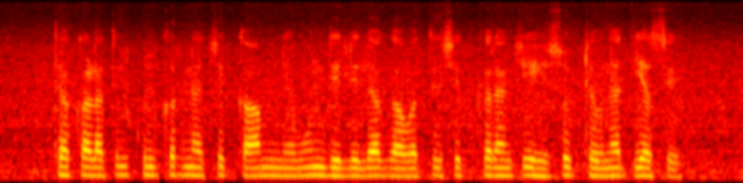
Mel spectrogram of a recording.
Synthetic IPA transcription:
t̪jakaɭat̪iːlkulkəɾɳjat͡sekamnemuːnd̪ileljaɡaʋat̪iːlɕit̪kəɾjaɲt͡ɕeɦisup̚ʈʰeʋɳjat̪iːəse

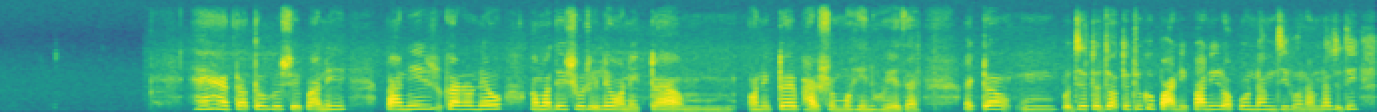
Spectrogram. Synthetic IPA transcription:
hɛ̃ɦɛ̃t̪at̪oɔboʃːojpanipaniɾkaɾoneoamad̪eɾʃoɾileɔnekʈa | ɔ̰nek̚ʈabʱaɾʃɔmːoɦinɦojed͡ʑaeɛk̚ʈa | d͡ʑd͡ʑɔt̪oʈukupanipaniɾɔpoɾnamd͡ʑibona̰mɾad͡ʑod̪i

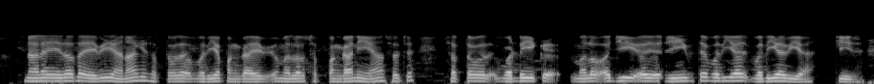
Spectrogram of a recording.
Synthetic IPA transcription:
naːleeːd̪at̪ãeːʋiːɦɛːnaːkɪs̬əb̚t̪õːəd̪aːʋəd̪ijaːpə̃ŋɡaːeːmət̪ləbsəbpəŋɡaːnĩːɛːəsəlt͡ʃsəb̚t̪õːʋəɖiːɪkmət̪ləbə̰d͡ʒiːəd͡ʒiːbt̪eʋəd̪ijaːʋəd̪ijaːʋiːɦɛː | t͡ʃiːz

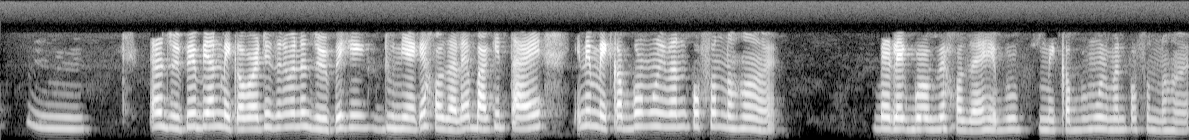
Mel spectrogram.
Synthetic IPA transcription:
azuɹipɛbianmɛkabaɹtizonimanɛzuɹipɛxikdʱunijakɛxɔzalɛbakitajḛnɛmɛkap̚ːʊɹmʊɹimanpɹɔsɔnːɔɦɔj | bɛlɛɡ̚bɔɹɔkzɛxɔzajxejbʊɹmɛkap̚ːʊɹmʊɹimanpɹɔsɔnːɔɦɔj

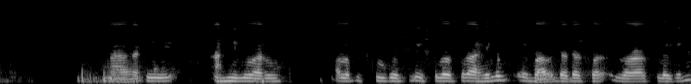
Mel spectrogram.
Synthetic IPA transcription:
makati | aɦiluaɹu | ɔ̰lɔpiskulɡojsiliskulɔɹpɔɹaːɦiloebadadaɹslɔɹakulɔjkinɛ

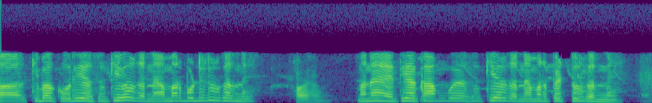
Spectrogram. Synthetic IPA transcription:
akibakoːɾiasukiɦoːɾkəɾneəmaːɾboɖiʈuːɾkəɾne | məneet̪iɦakaːmɡojasukiɦoːɾkəɾneəmaːɾpeʈ̚ʈːuɾkəɾne

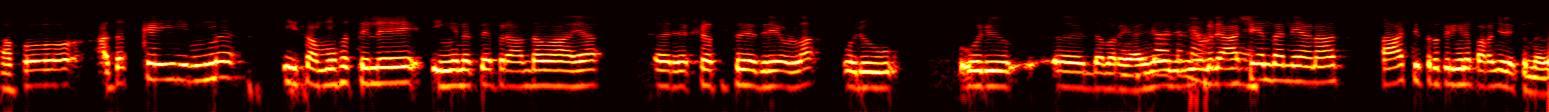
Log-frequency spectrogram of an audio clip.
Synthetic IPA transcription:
ɐpːo̞ːɐðo̞kːe̞inːɨiːsɐmuːɦɐt̪ːileiŋːɐnɐt̪ːe̞pɾaːnd̪ʱɐmaːjɐ | ɾekʂɐt̪ːɐt̪ːine̞ðiɾejuɭːɐo̞ɾu | oɾue̞nd̪aːpɐrɐjulɐðineðiɾejuɭːɐɾaːʂɐjɐmt̪ɐnːe̞jaːɳaː | aːt͡ɕit̪rɐt̪ːiliŋːɐnepɐrɐɲːuʋe̞kːunːɐðɨ

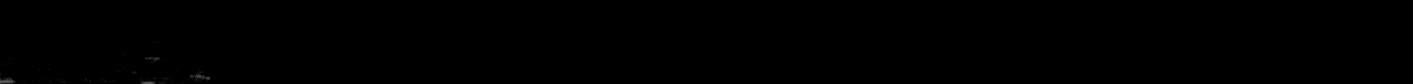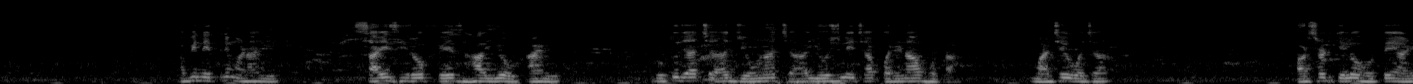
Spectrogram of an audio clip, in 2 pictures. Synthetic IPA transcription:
əbʱinet̪ɾiːm̤əɽ̃aliː | sajd͡zɦiɾofed͡zɦajoɡaɽ̃i | ɾut̪ud͡ʑat͡ɕjad͡ʑeʋɳat͡ɕjajod͡ʑnet͡ɕapəɾiɽ̃amɦot̪a | mad͡ʑʱeʋəd͡ʑən | paɾsəɽkeloɦot̪eaɽ̃

